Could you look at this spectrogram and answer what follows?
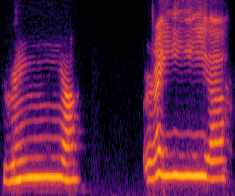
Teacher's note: Ra with a tanween underneath it, followed by a ya mushaddad, so producing a nasal sound in between for 2 seconds.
